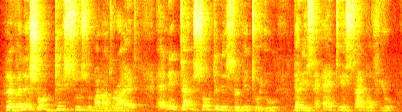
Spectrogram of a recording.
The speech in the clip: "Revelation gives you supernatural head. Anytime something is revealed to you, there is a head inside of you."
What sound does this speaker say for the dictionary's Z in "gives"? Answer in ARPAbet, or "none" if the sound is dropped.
S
